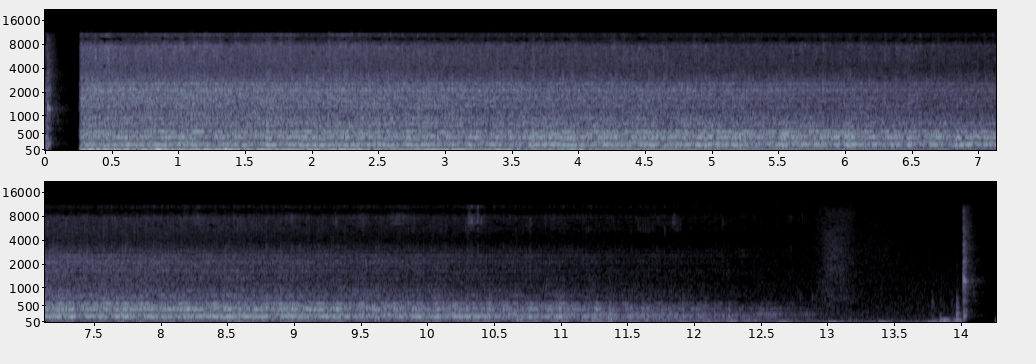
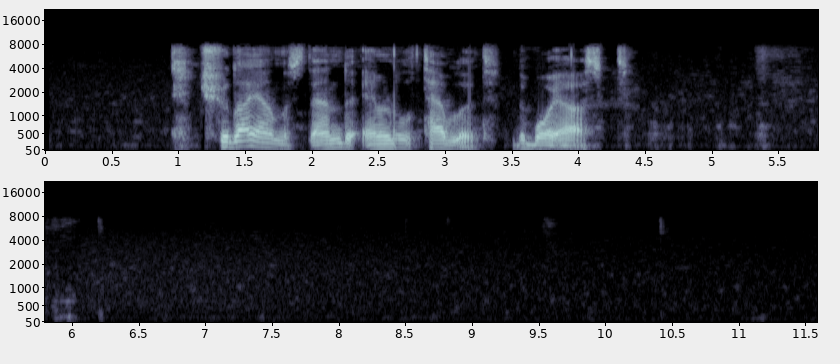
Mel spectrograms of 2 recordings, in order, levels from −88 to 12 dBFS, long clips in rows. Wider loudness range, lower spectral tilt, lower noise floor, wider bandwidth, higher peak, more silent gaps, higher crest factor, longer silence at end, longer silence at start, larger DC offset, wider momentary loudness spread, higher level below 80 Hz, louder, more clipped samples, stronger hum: first, 13 LU vs 7 LU; first, -4.5 dB/octave vs -3 dB/octave; second, -53 dBFS vs -72 dBFS; first, 11.5 kHz vs 8.2 kHz; second, -8 dBFS vs -2 dBFS; neither; about the same, 22 dB vs 20 dB; second, 0.2 s vs 6.2 s; second, 0 s vs 0.95 s; neither; first, 14 LU vs 10 LU; first, -34 dBFS vs -62 dBFS; second, -31 LUFS vs -17 LUFS; neither; neither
